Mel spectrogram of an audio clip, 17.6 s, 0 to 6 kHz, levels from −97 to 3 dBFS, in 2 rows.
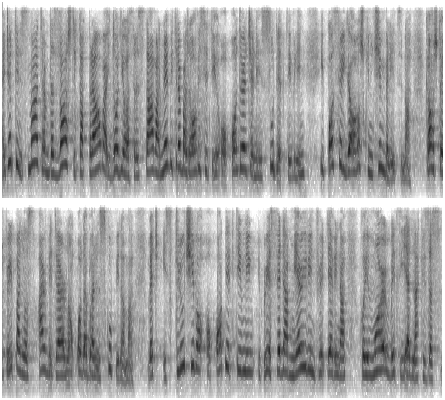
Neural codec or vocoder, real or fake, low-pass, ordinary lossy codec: codec, 24 kHz, 0.9 kbps, WavTokenizer, small release; fake; 5.4 kHz; none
